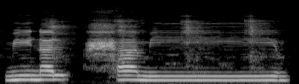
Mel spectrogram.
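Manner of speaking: slow chanted tajweed; Quran recitation. Shown as a demonstration. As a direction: draw out Hamim in a recitation tune. Recites the verse.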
